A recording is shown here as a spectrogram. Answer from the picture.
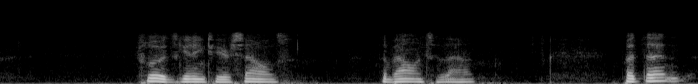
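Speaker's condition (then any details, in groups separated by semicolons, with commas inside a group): Parkinson's; John Coleman's alternative approach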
